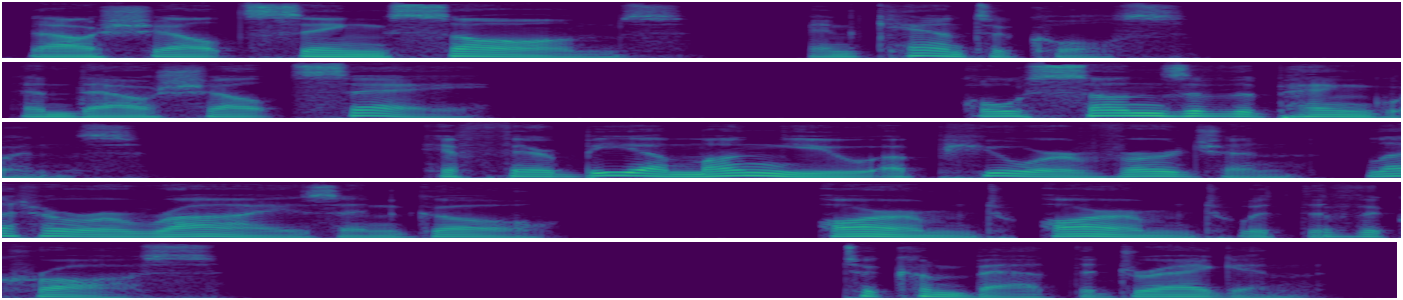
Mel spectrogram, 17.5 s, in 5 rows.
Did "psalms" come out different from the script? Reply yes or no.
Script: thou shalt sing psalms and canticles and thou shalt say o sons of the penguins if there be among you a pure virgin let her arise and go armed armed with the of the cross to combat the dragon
no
